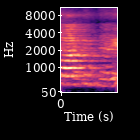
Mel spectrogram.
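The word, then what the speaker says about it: walk: अब हमको यहां इसको डब्ल्यू ए एल के इसको बोलते हैं वाक।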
